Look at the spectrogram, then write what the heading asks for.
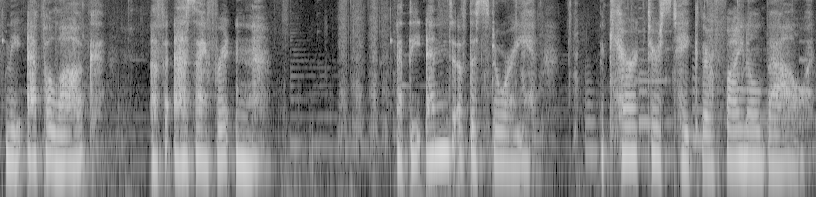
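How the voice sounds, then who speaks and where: An actress playing a gentle, wistful young woman saying farewell in a video game, speaking softly and poetically. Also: fairly high pitch, lightly acted. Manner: soft, poetic, unhurried. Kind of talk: scripted video game dialogue.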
